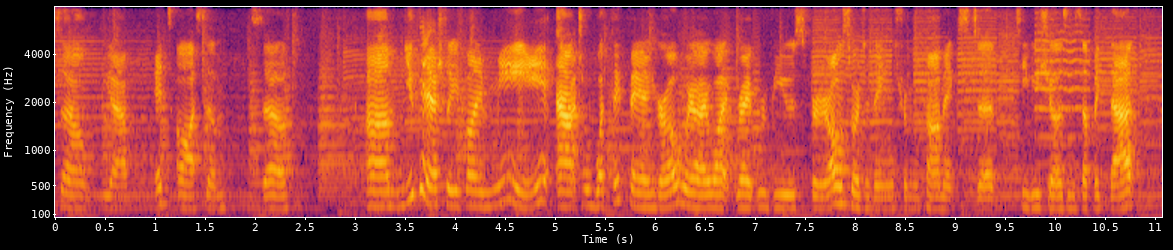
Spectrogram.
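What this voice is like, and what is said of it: British accent. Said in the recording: “We got somebody British on here who talks the British accent.”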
